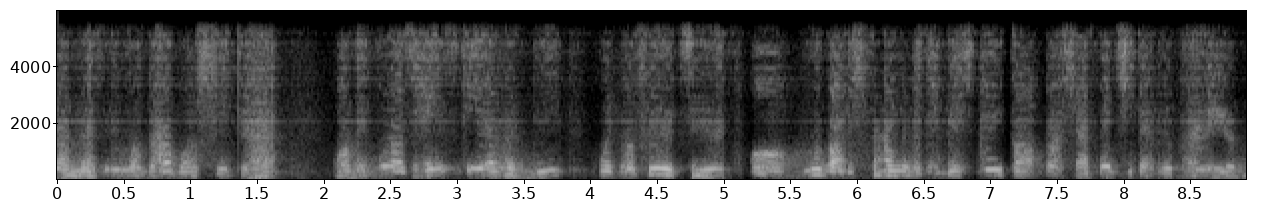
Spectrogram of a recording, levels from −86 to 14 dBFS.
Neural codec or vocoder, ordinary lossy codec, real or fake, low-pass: codec, 44.1 kHz, 0.9 kbps, DAC; none; fake; 5.4 kHz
